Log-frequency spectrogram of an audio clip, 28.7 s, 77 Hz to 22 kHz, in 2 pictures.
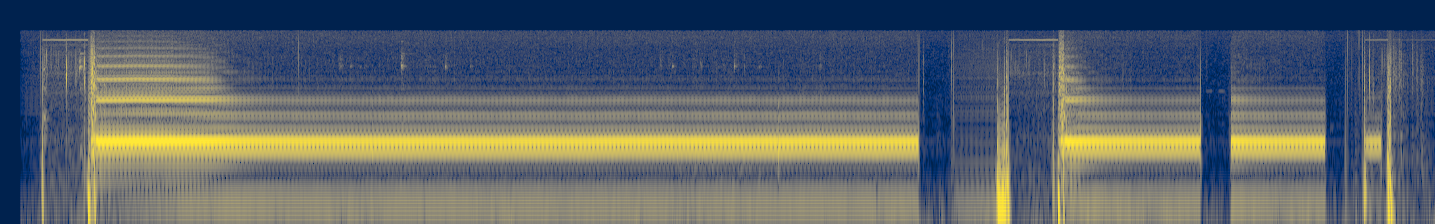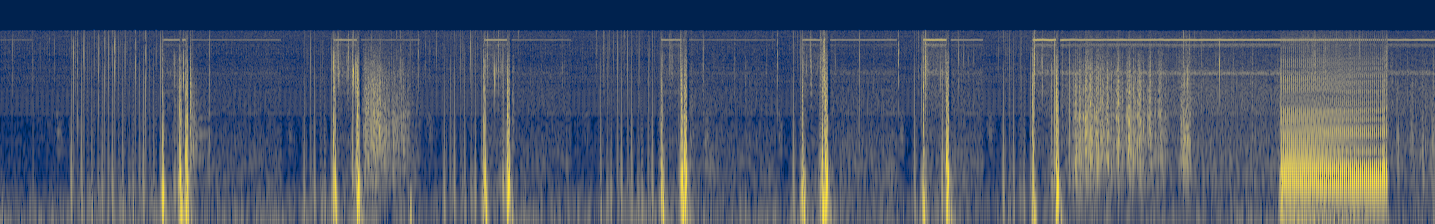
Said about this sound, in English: Finally, here's a local call. Through the callback circuit, again, I'll dial the code for the callback, 20, the last four digits of the number. And then once the conversation begins, I'll dial more digits to get it to superimpose the busy.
